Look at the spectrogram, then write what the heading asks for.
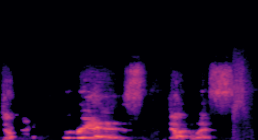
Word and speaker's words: Dorez Douglas: Okay, a lot of people do butcher the name, so don't worry. It's Dorez Douglas, and I'm from Los Angeles.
